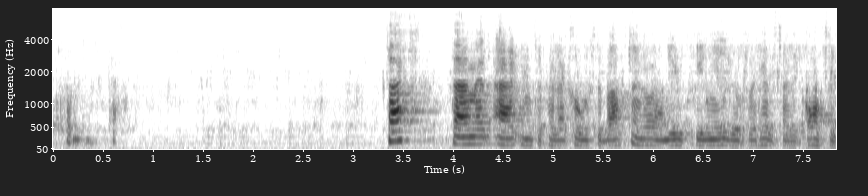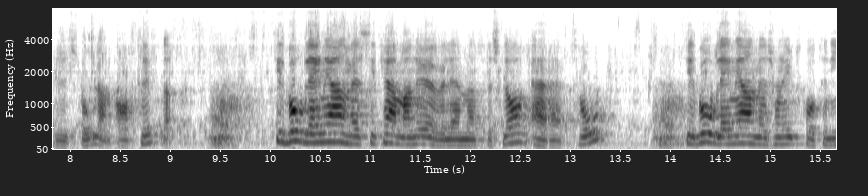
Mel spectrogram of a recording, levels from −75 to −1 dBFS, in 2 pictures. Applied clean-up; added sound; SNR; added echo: neural separator model SepFormer DNS4.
